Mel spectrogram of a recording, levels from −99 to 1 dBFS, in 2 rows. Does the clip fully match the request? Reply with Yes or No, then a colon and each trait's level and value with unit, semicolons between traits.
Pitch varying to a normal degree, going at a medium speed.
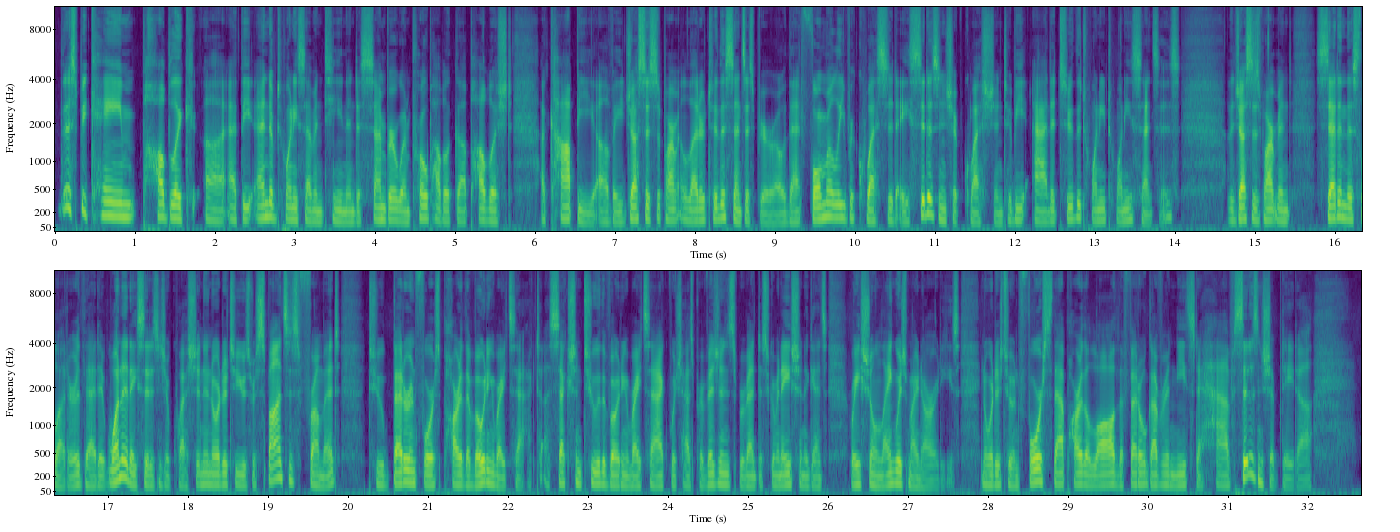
Yes: average, 3.5 semitones; average, 190 wpm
